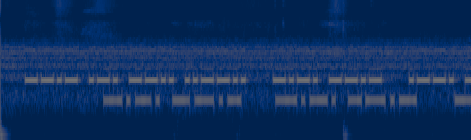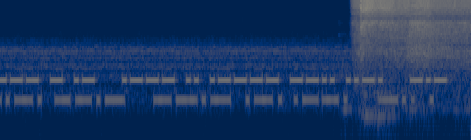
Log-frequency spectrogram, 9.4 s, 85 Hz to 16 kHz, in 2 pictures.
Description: Morse code, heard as two keyed tones, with radio static. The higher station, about 30 wpm, 800 Hz: QRZ? CQ POTA JI1ZF K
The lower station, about 28 wpm, 390 Hz: CQ CQ CQ QRP DE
